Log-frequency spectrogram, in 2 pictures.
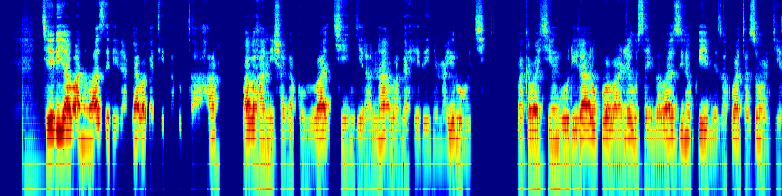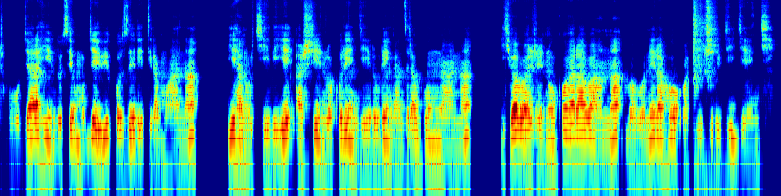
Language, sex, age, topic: Kinyarwanda, male, 18-24, education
